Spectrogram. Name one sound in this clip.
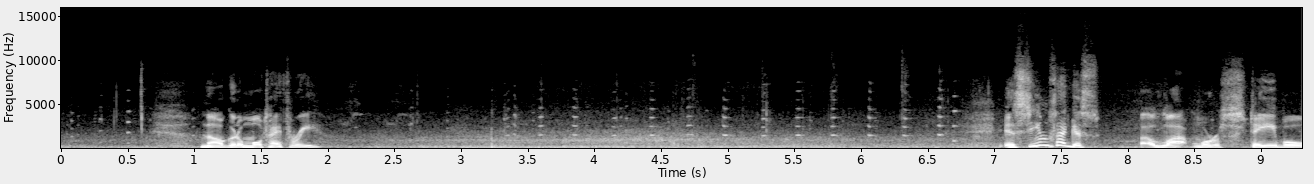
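A metal detector sounds warbling, wavering tones in short bursts.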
